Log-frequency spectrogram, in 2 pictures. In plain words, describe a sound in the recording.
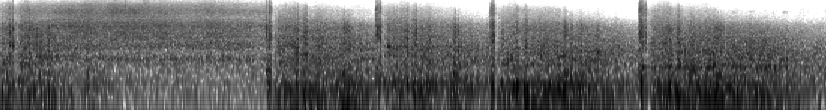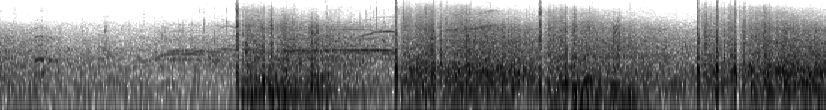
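Fireworks boom and thud.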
